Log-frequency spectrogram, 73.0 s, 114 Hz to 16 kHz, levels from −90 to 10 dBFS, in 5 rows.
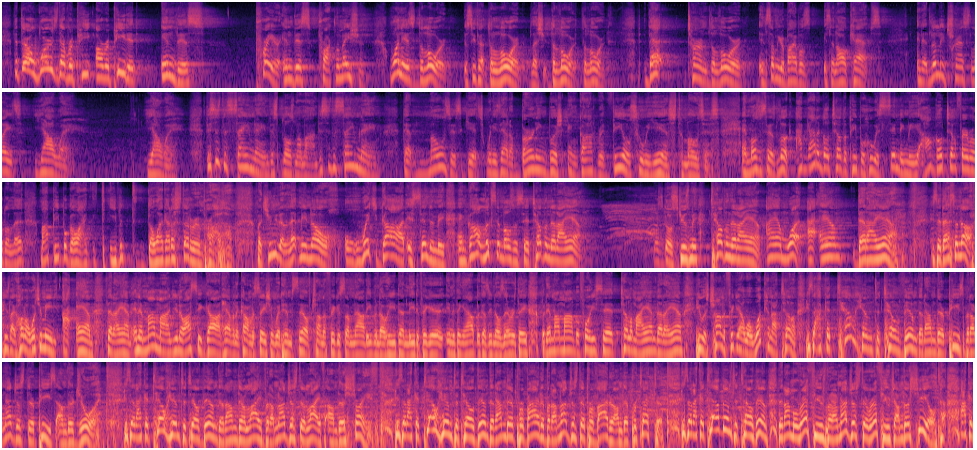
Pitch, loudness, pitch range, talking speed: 185 Hz, -16 LUFS, 155-220 Hz, 260 wpm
